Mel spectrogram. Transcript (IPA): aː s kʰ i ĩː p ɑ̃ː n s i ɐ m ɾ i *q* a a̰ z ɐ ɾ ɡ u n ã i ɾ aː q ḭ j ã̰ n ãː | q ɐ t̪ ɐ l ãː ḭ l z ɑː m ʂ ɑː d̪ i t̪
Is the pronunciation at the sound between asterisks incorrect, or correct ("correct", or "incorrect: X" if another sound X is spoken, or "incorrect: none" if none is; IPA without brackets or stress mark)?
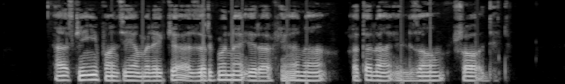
incorrect: k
